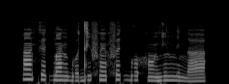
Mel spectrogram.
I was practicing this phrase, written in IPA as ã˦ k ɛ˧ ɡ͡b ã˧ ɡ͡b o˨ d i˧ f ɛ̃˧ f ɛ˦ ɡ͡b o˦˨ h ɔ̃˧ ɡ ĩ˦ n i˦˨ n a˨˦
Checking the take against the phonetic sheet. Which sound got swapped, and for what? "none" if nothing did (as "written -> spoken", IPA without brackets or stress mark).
none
